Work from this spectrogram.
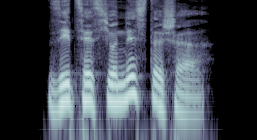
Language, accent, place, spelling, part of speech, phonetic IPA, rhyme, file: German, Germany, Berlin, sezessionistischer, adjective, [zet͡sɛsi̯oˈnɪstɪʃɐ], -ɪstɪʃɐ, De-sezessionistischer.ogg
- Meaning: 1. comparative degree of sezessionistisch 2. inflection of sezessionistisch: strong/mixed nominative masculine singular 3. inflection of sezessionistisch: strong genitive/dative feminine singular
